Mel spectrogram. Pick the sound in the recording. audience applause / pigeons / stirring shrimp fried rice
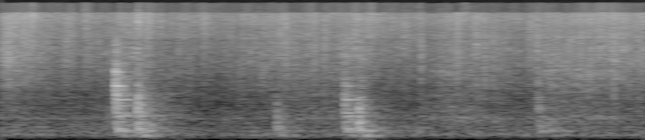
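stirring shrimp fried rice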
